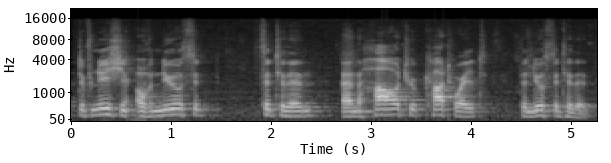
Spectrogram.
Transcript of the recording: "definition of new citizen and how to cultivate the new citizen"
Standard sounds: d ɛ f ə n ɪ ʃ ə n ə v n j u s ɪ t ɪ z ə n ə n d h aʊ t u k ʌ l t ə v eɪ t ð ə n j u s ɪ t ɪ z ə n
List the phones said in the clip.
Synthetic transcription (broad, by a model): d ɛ f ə n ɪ ʃ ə n ə v n j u s ɪ t ɪ z ə n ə n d h aʊ t u k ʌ t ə eɪ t ð ə n j u s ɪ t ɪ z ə n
